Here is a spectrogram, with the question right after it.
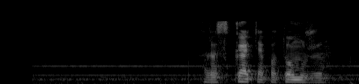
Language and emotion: Russian, angry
